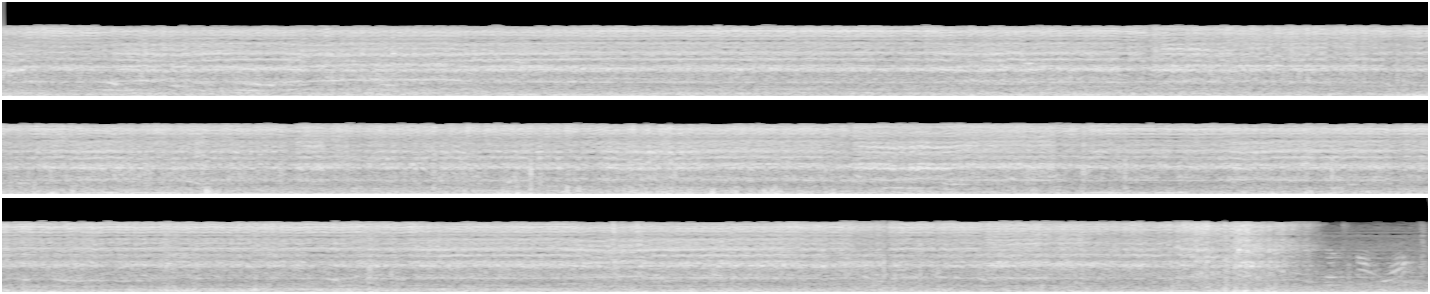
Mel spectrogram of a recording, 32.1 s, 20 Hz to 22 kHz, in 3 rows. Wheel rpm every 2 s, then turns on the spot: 160, 160, 160, 160, 160, 160, 160, 160, 160, 160, 160, 160, 160, 160, 160, 90.
none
